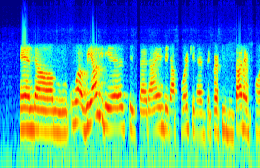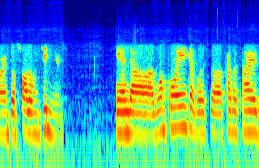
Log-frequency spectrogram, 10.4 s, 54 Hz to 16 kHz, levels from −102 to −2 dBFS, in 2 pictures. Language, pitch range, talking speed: English, 180-205 Hz, 180 wpm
